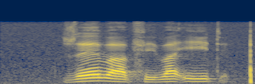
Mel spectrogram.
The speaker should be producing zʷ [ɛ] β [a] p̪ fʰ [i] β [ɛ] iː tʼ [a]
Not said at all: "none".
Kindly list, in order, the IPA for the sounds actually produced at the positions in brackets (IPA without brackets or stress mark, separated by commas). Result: ɛ, a, i, a, ɛ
